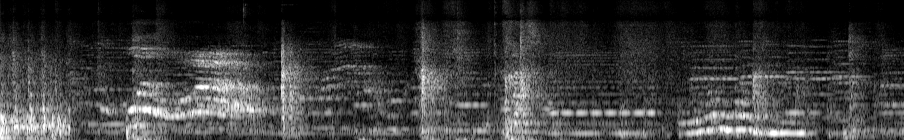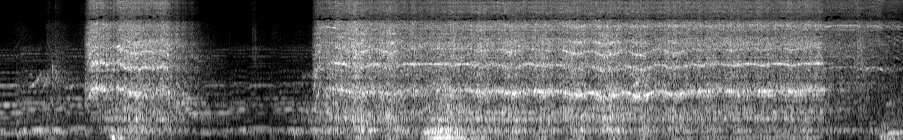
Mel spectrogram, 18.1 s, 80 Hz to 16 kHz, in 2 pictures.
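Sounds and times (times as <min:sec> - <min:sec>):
cordless drill whining: 0:09.9 - 0:11.0, 0:12.2 - 0:18.0.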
